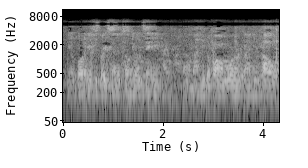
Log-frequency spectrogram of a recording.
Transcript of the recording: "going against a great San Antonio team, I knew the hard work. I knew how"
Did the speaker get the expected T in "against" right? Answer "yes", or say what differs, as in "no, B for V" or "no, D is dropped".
no, T is dropped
